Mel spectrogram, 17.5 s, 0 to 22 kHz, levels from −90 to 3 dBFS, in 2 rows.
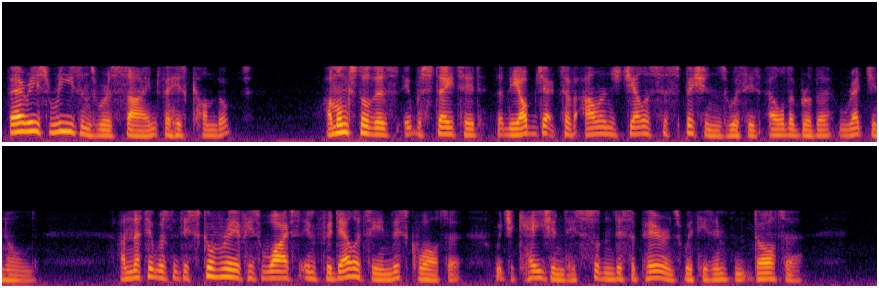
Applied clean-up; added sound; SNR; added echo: none; none; none; none.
